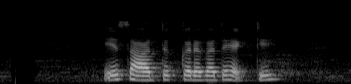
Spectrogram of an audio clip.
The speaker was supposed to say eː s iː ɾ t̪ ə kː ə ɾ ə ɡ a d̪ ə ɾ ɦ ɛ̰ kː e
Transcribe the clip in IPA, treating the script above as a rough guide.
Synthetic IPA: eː s aː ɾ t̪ ə kː ə ɾ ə ɡ a t̪ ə ɦ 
